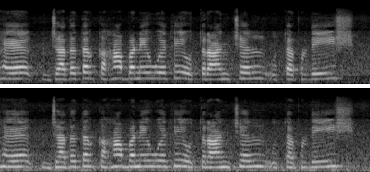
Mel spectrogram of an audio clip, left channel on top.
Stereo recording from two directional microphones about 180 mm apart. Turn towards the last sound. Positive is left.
turn(degrees=15)  # may be behind; listen again after turning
